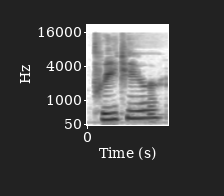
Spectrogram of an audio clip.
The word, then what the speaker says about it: Pretear: I have just started reading the manga Pre-Tier, I think that's how you say it. Oh, yes.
